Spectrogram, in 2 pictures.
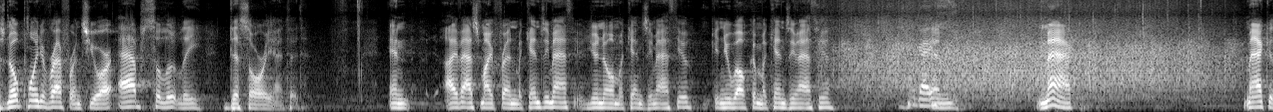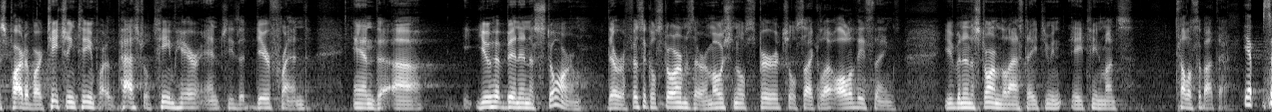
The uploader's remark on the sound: at Timberline Church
